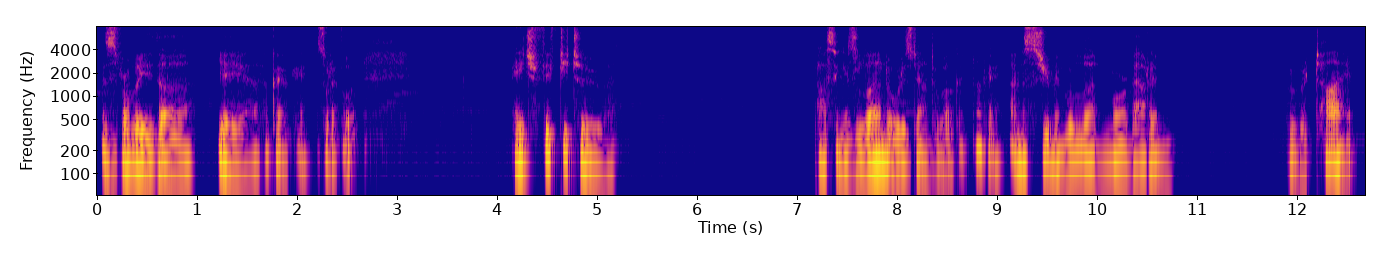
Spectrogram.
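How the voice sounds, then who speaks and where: A man's voice: lowish voice, moderate pace, pauses often, darkish tone, husky, faint music behind. A man casually commenting on a video game during a live stream, rambling and thinking aloud.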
